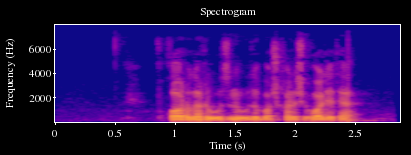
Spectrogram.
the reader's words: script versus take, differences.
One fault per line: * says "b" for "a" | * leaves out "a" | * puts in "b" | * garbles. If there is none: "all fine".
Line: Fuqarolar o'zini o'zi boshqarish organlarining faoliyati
* leaves out "organlarining"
